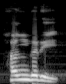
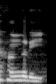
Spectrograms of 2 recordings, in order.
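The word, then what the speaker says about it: hungry: तो आगे लिखा हुआ वो यू, इसे हम लोग क्या पढ़ते हैं, यू आर हंगरी, इसे हम लोग पढ़ते हैं हंगरी। इसे हुंगरी नहीं पढ़िएगा, यू का उच्चारण अ होता है, ओके।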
